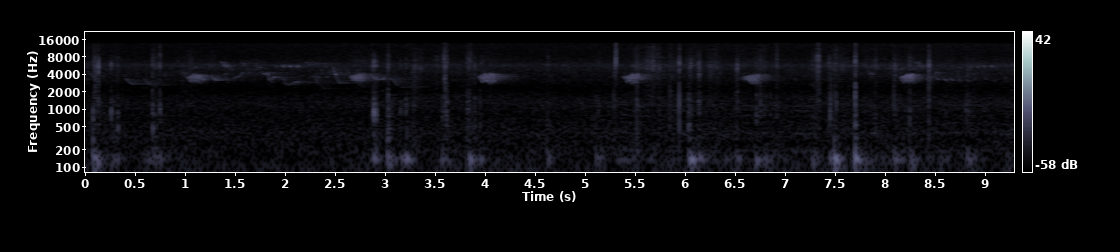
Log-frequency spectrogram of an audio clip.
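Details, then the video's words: Juvenile white-tailed eagle, still unable to fly, screaming loud and close near the nest at 8:36 am on 8 July 2018 while its mother eats a fish she brought; short piercing cries repeat about every one to two seconds over clicks and background hiss. "Sulvi is screaming near"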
